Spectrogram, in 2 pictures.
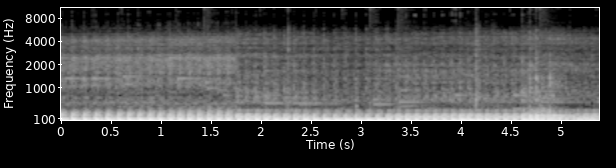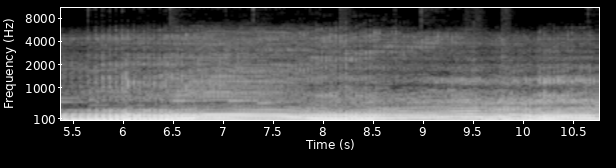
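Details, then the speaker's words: Ducati Monster M600: lumpy twin idle wavers and sags and must be held up with throttle blips, as it won't idle on its own; cause not found. "because it won't actually idle yeah um so your options are bump start that's a no just keep keep revving it"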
